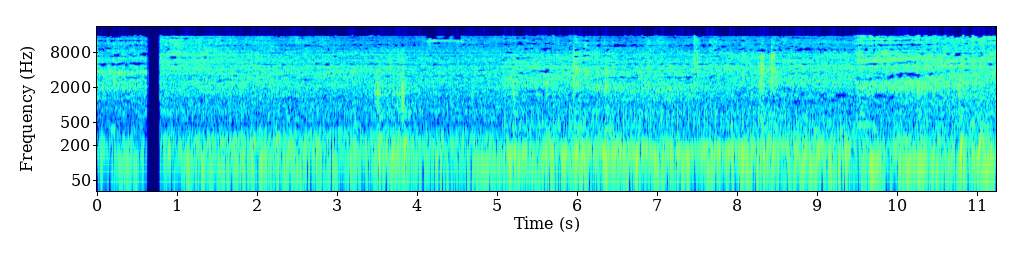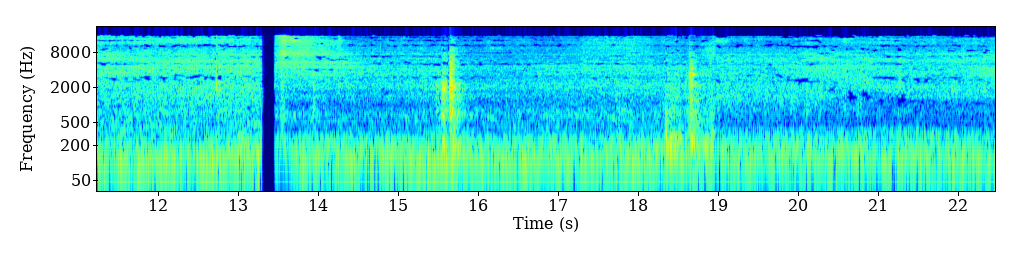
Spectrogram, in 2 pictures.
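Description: Heavy vehicle engines running with a steady low rumble, and a few brief knocks or clanks. The sound drops out abruptly twice where the footage is cut.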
